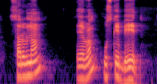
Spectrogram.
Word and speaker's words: सर्वनाम: बच्चे जो हैं ज़्यादातर इसका ये उच्चारण करते हैं जो कि बिल्कुल ही गलत है। इसलिए बच्चों ये आपने कभी भी इसका उच्चारण नहीं करना है। इसका उच्चारण क्या करना है आपने? इसका उच्चारण ये करना है सर्वनाम।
